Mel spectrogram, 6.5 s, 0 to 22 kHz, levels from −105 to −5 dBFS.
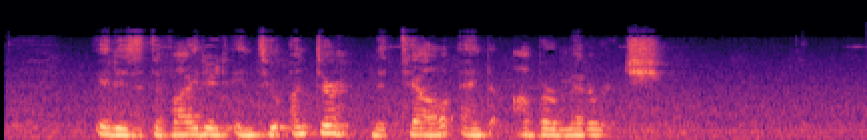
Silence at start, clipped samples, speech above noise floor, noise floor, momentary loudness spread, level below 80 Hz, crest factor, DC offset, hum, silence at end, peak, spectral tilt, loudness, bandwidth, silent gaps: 0.1 s; under 0.1%; 26 dB; -48 dBFS; 9 LU; -52 dBFS; 18 dB; under 0.1%; none; 0.5 s; -6 dBFS; -7 dB/octave; -23 LUFS; 7.6 kHz; none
